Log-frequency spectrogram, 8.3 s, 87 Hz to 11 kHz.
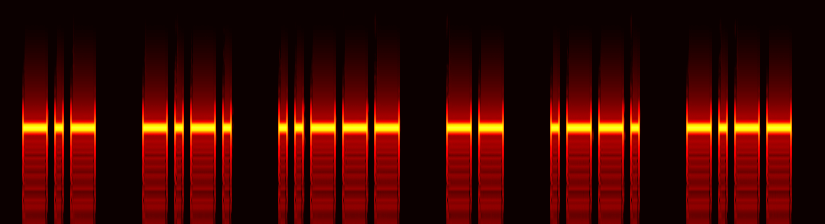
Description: Morse code, heard as a keyed tone, about 15 wpm, spaced as for 11 wpm, 700 Hz. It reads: KC2MPY
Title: USA Call Signs - 2x Character Spacing - 15wpm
